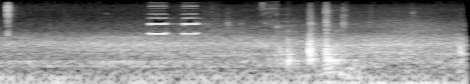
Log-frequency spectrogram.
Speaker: a continuous electrical connection it'll make a beeping sound like this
